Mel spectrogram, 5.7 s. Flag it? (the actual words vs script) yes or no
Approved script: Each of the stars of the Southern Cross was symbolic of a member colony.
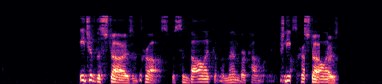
yes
